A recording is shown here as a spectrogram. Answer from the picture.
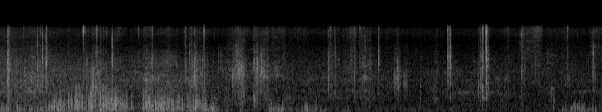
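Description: Footsteps on gravel for about two and a half seconds, then quieter, with a few scattered light clicks and knocks.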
